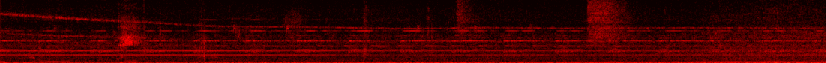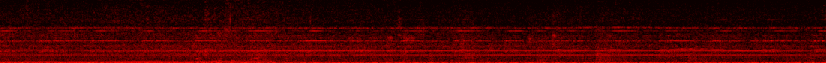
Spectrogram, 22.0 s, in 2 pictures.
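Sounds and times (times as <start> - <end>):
high ringing tones: 0.0 - 22.0
freight cars rumbling on track: 7.7 - 20.7.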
